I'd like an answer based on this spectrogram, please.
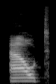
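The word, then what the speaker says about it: Outten: by the name of justin out and like ow that hurt justin alton 16-year coaching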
